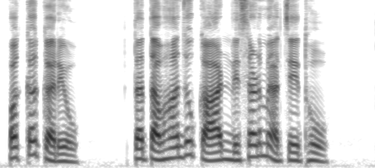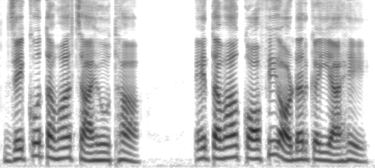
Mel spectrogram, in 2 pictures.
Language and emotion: Sindhi, neutral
